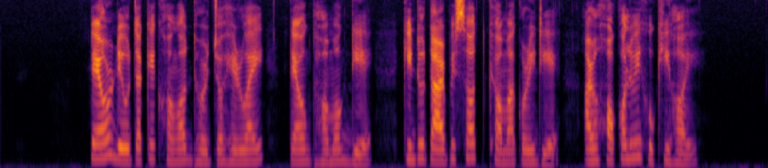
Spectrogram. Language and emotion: Assamese, neutral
